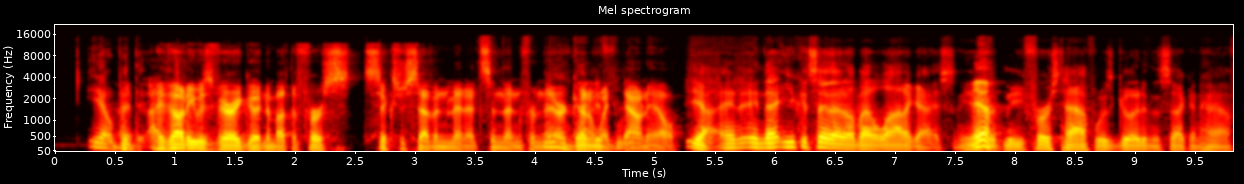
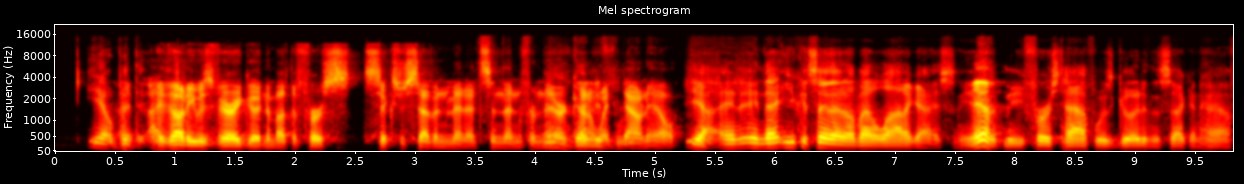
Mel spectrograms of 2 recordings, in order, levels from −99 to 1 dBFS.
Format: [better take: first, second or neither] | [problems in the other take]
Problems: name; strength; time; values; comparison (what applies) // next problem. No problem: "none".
first | thin; somewhat; fading below 350 Hz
